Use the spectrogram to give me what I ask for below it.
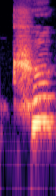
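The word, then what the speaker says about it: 게: और अगर मैं आपको इसमें कोई एग्जांपल दूँ जिसमें ख की आवाज़ आ रही है, खे, खे, खे is basically crab. In Korean language crab को खे कहा जाता है, खे, खे, GE, खे।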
